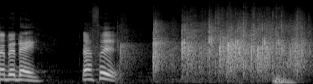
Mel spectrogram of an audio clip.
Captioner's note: applause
